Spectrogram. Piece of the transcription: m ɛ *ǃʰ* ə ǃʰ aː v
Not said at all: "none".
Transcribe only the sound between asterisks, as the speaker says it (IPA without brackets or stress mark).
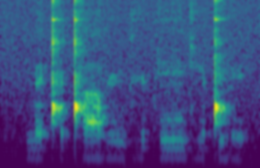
ǃʰ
